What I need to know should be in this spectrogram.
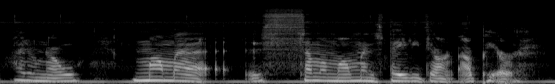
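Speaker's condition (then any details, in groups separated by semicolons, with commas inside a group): Cerebral palsy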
